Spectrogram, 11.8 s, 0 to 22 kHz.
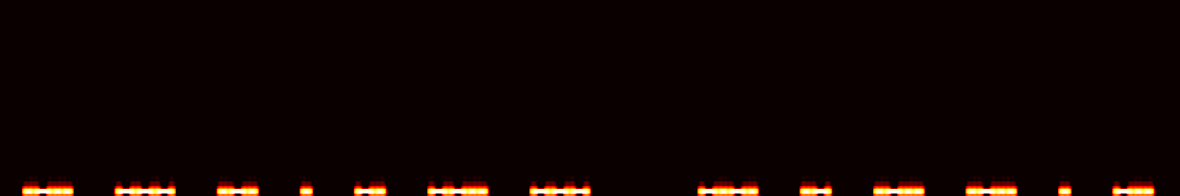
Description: Morse code, heard as a keyed tone, about 25 wpm, spaced as for 13 wpm, 630 Hz. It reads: LORENZO CALLED
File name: pangram-fs-13-cs-25-kidding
